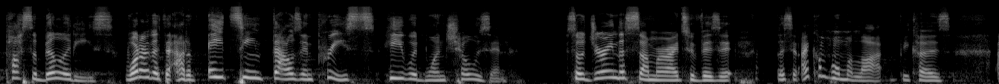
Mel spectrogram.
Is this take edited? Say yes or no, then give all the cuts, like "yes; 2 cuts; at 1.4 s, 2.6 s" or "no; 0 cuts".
yes; 6 cuts; at 1.2 s, 1.6 s, 3.8 s, 4.2 s, 5.3 s, 6.8 s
